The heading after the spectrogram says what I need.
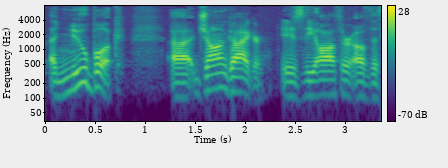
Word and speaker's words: Geiger: joins us this morning I pronounced your name right did I yes you did okay gooder but it's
